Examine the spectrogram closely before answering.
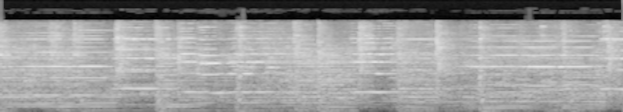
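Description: An Argentine zamba played live on violin and acoustic guitars. The violin carries the melody over a steady strummed guitar beat.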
